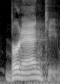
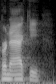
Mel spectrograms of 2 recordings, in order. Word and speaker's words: Bernanke: Yeah, it's Bernanke, right? Not Bernanke. Ben Bernanke.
